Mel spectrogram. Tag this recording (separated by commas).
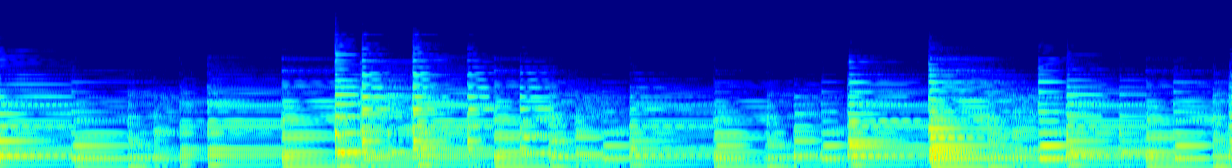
Music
